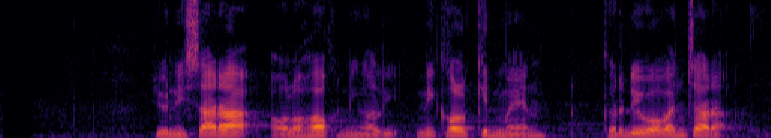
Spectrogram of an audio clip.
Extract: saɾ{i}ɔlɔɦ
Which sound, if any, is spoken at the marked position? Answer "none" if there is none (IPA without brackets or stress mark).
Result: a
